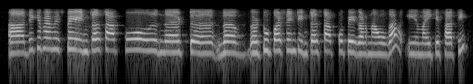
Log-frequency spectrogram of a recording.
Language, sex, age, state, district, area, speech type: Hindi, female, 18-30, Madhya Pradesh, Indore, urban, conversation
